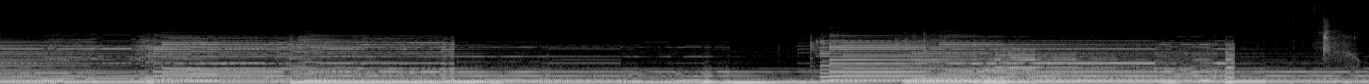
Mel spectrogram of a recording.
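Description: Guitar processed through a modular effects system, from a 2016 release, droning in dense, sustained harmonic layers with a distorted, echoing texture. The tone swells and shifts in a few steady blocks, with no talking.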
